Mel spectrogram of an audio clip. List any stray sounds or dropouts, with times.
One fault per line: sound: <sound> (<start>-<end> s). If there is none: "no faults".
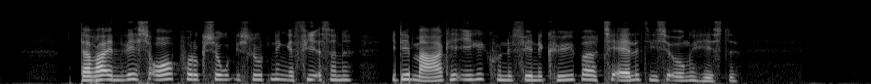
no faults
